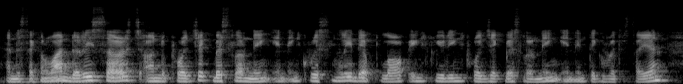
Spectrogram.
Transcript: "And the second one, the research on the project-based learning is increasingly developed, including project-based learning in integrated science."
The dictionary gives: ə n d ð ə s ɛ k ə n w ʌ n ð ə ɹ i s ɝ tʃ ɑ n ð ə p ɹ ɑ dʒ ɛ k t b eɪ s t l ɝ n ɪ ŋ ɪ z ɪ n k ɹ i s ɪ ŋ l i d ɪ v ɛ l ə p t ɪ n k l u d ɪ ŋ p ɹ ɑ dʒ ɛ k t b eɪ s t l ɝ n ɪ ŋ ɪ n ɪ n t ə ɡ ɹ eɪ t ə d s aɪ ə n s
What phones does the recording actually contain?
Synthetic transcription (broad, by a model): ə n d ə s ɛ k ə n w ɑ n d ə ɹ i s ɝ tʃ ɑ n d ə p ɹ ɑ dʒ ɛ k t b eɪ s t l ɝ n ɪ ŋ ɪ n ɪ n k ɹ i s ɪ ŋ l i d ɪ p l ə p ɪ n k l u d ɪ ŋ p ɹ ɑ dʒ ɛ k t b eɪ s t l ɝ n ɪ ŋ ɪ n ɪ n t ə ɡ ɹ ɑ t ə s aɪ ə n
